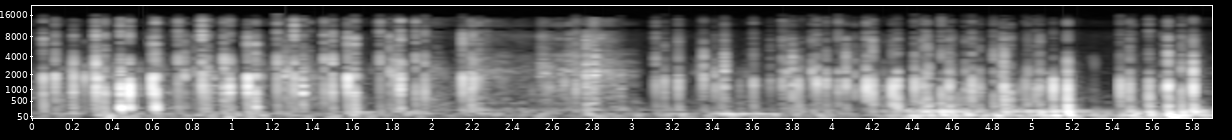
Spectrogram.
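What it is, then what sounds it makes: Gel bead eye mask in clear plastic. Long acrylic nail tips tap fast on a clear purple plastic eye mask filled with gel beads, lying flat. A dense run of crisp, clicky taps with a crinkly, bright edge, easing into a softer rustling stretch in the middle before the quick tapping resumes.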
